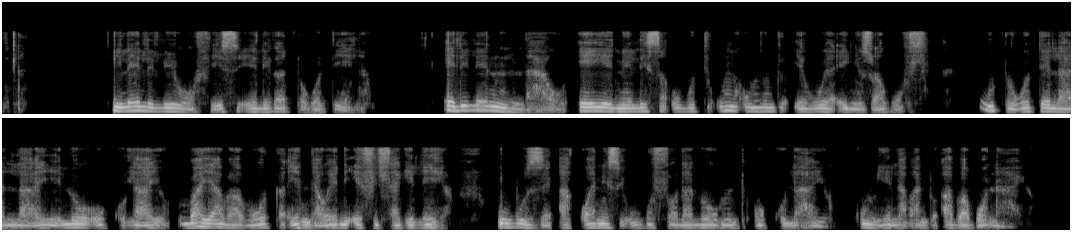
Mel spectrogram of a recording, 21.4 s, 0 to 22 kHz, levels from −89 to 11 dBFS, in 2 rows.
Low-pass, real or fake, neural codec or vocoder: 7.2 kHz; fake; codec, 16 kHz, 4.8 kbps, FACodec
